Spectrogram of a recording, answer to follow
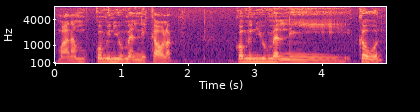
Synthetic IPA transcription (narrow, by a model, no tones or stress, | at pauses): maːnamkominjumelnikawlak̚ | kominjumelni | kəwun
